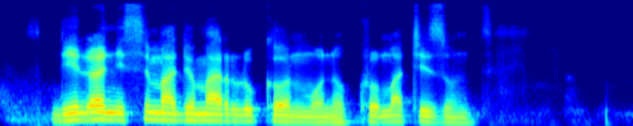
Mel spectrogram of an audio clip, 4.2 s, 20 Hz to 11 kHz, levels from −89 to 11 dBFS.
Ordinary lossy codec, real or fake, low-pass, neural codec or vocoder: AAC, 64 kbps; fake; 9.9 kHz; codec, 24 kHz, 0.9 kbps, WavTokenizer, large speech release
